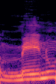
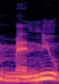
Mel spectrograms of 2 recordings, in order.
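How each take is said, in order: First: "मेनू" ending in a plain "noo"; wrong pronunciation "मेनू". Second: "मेन्यू" ending in a glided "nyoo"; correct pronunciation "मेन्यू". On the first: Teacher shows students the misreading to avoid, "मेनू" said me-noo. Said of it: "इसको मेनू नहीं पढ़ते हैं". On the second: Teacher corrects students' reading of the word, "मेन्यू" said men-yoo. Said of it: "मेन्यू पढ़ते हैं". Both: Shown as a demonstration.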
